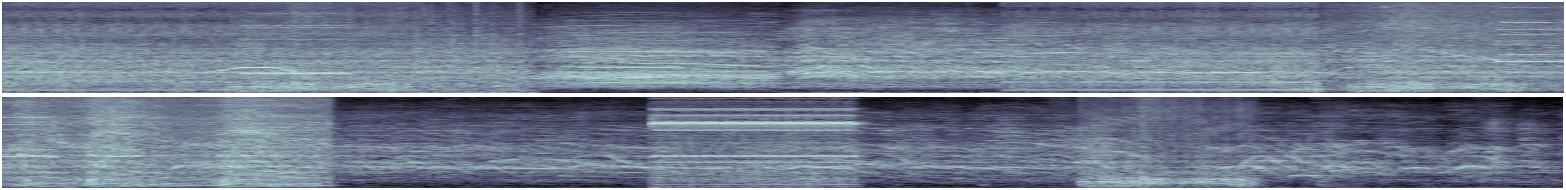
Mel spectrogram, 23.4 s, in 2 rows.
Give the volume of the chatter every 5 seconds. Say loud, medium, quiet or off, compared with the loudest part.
loud, loud, medium, medium, medium.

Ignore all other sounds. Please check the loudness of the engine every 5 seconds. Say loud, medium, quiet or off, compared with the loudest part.
medium, medium, loud, off, off.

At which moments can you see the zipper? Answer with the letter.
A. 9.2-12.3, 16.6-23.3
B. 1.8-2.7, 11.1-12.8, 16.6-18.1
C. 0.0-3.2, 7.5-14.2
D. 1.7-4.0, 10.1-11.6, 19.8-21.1
D.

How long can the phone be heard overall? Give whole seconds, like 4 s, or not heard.
4 s.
